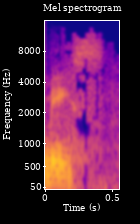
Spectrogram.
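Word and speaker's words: Myss: So we're going to grab an emotion from Mary and a personality from the Carolyn Mace. I don't know how she says mace when it's spelled M-Y-S-S.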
